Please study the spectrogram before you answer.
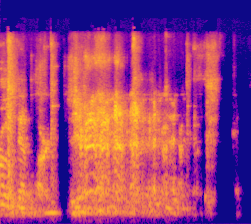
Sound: laughter

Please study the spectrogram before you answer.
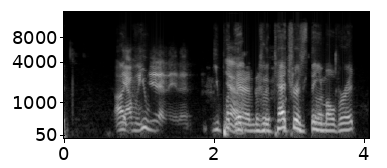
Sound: crowd Murmuring

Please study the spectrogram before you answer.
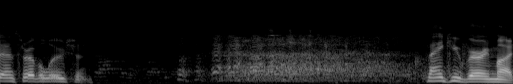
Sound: laughter

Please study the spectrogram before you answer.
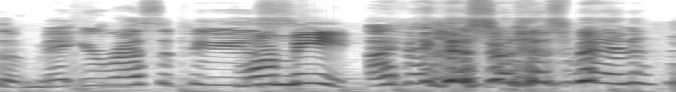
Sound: laughing

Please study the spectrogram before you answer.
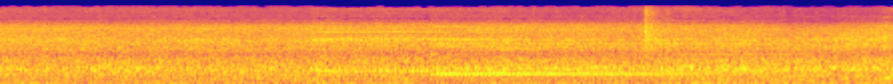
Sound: chime

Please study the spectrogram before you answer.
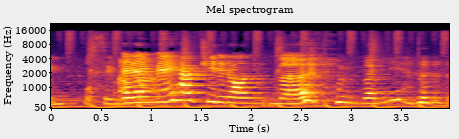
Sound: laughs

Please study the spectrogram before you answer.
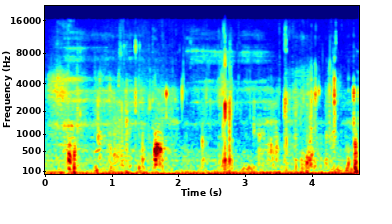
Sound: rabid slurping, gulping

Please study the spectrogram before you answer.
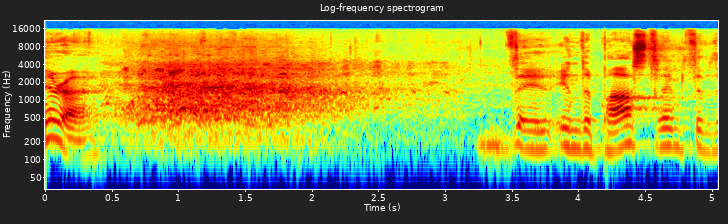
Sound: audience laughing

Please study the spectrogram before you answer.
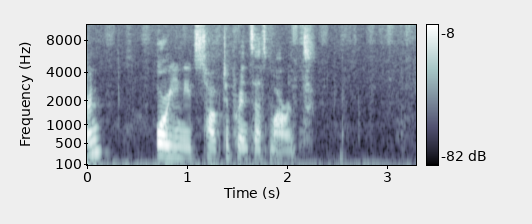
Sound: none

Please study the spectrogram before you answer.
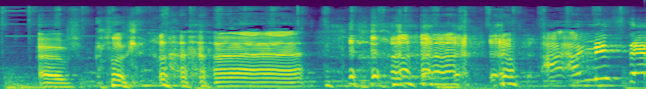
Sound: both laugh

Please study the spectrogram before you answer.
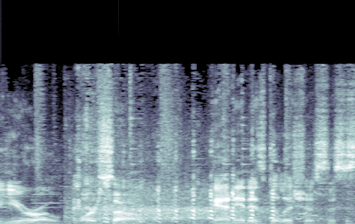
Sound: laughing

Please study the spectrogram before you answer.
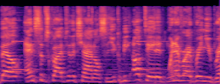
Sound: graphics chime; cursor clicks; graphics chime

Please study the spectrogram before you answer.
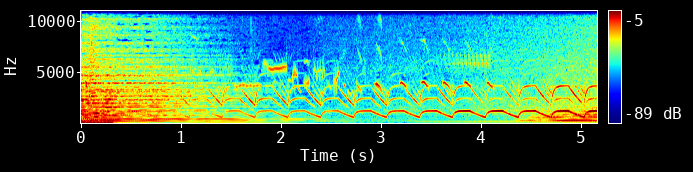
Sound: police siren wails

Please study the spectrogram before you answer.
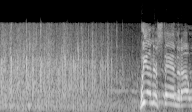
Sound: applause

